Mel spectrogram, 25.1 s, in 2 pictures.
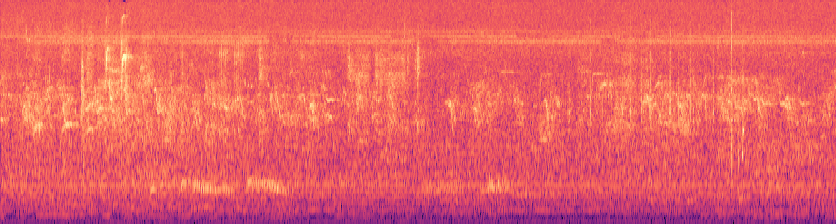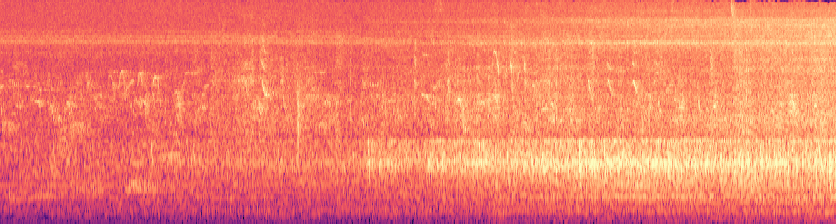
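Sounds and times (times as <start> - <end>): steady background hiss: 0.0 - 25.0
birds chirping: 0.2 - 25.0.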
